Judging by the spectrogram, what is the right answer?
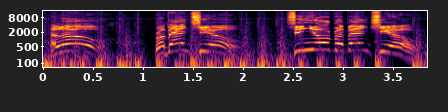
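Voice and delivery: trembling, high, quaking, desperate cry. Calling out at her father's house, the speaker gives a quaking desperate yell. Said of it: "with your most quaking voice, desperate yell".

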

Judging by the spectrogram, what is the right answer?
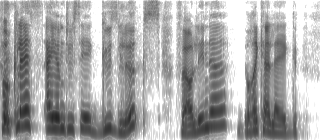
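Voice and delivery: put-on French accent. Retelling a video of a French exchange student: imitating a French exchange student. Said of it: "he imitates a French exchange student".

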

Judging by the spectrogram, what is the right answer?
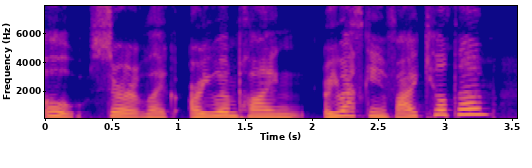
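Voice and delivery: put-on polite, respectful tone. Acting out answering a police officer the proper way: imitating polite respectful questioning. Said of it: "maybe the proper way if a police officer".

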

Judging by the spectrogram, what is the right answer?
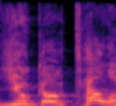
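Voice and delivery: loud, very high shout, called over a distance. Retelling how a man shouted back from thirty feet away: retelling a shouted reply. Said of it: "he shouted back".

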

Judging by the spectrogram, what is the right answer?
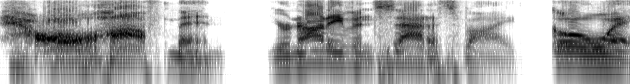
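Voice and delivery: rough, creaky, dismissive voice. Retelling a meeting in the boss's office, imitating Chuck. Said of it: "Sends me away".

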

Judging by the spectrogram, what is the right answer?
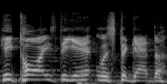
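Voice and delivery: put-on New York accent. Speaker imitating a kid he had a beef with, in a New York accent. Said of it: "To his New York accent".

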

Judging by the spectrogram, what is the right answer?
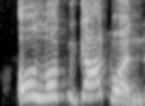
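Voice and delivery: very high-pitched, shrill holler. As Hildegard, just before a lasgun round hits your head, Hildegard yelling. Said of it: "Hildegard just yells".

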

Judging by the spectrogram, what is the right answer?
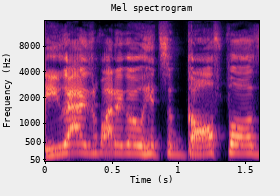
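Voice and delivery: very high, silly, goofy put-on Boston accent. Retell a man's bit from a very funny clip, imitating a goofy boston voice. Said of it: "he does this voice that's like it's kind of like a Boston voice".

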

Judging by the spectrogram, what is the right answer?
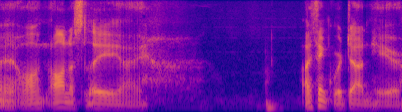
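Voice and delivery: grim, dark chuckle. A character answers the player before handing over his gun; grim chuckle. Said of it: "He chuckles grimly and says".

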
